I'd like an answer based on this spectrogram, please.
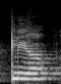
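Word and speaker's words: clear: किसी भी शब्द के अंत में बेटा अगर आर आता है तो उसका र प्रोनाउंसिएशन हम नहीं करेंगे बेटा, आपको नॉर्मल थोड़ा अ बोलना होता है।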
